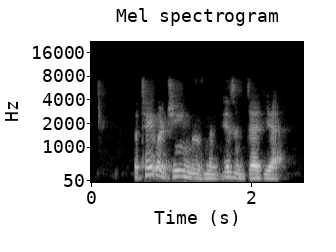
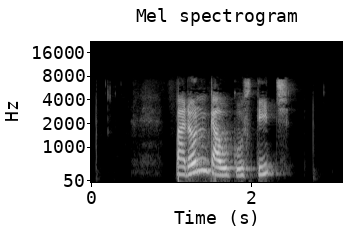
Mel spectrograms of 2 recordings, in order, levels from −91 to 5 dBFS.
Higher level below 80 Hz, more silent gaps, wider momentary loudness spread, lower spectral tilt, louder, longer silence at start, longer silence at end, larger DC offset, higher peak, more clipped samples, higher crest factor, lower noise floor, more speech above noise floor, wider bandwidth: about the same, -62 dBFS vs -60 dBFS; neither; second, 7 LU vs 11 LU; first, -7.5 dB/octave vs -2.5 dB/octave; second, -22 LUFS vs -19 LUFS; second, 0.55 s vs 1.05 s; second, 0.25 s vs 0.7 s; neither; second, -6 dBFS vs -2 dBFS; neither; about the same, 16 dB vs 20 dB; second, -56 dBFS vs -67 dBFS; second, 35 dB vs 49 dB; about the same, 7.6 kHz vs 8 kHz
